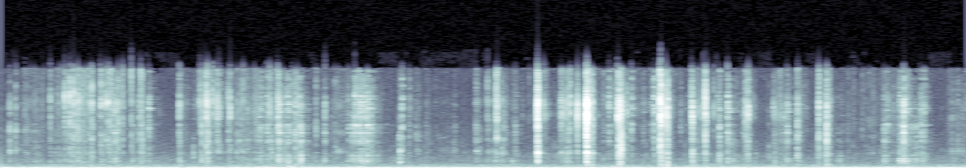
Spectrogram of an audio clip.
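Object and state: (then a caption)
Bar soap being scraped. A metal blade scores and scrapes small flakes off a solid white bar of soap with silver sequins, held in the hand. Soft, dry scratching runs over a steady low hum, with a cluster of sharper, bright scraping clicks in the middle before it settles back into quiet shaving.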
